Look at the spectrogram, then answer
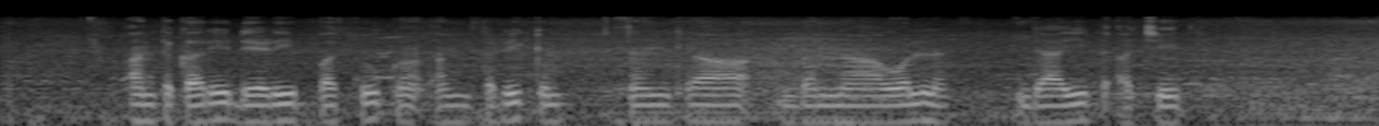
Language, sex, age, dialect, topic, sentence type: Maithili, female, 31-35, Southern/Standard, agriculture, statement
